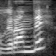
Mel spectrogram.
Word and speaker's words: grande: Vale, pues vamos a poner la E al final y entonces la D se va a pronunciar grande. Ah, La E del femenino que pones no suena, no es grande.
